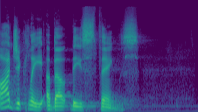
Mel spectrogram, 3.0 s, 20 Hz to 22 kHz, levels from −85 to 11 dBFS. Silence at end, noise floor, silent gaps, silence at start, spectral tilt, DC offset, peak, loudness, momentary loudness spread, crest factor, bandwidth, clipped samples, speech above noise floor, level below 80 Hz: 0.95 s; -59 dBFS; none; 0 s; -4 dB/octave; under 0.1%; -4 dBFS; -22 LUFS; 10 LU; 18 dB; 17 kHz; under 0.1%; 38 dB; -64 dBFS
